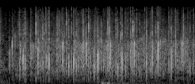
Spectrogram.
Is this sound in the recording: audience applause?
yes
